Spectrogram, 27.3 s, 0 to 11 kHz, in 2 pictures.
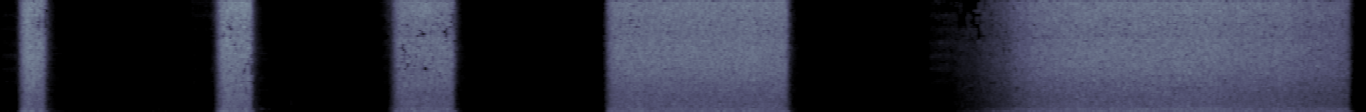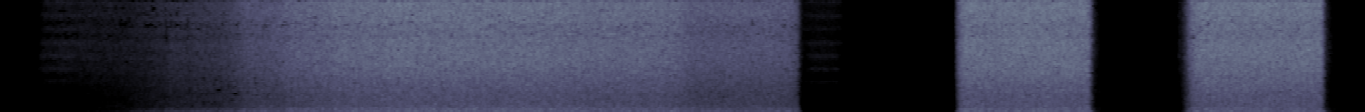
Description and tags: FX-high pressure air-090720
High pressure air. Different lengths. Tascam DR-100.
air, blow, fx, high-pressure-air, noise, wind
